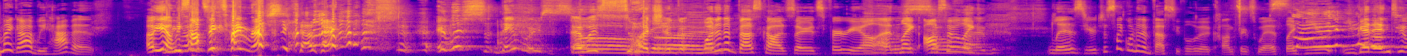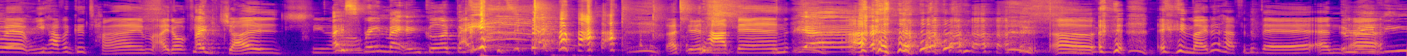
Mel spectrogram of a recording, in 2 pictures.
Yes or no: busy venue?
no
